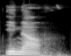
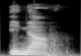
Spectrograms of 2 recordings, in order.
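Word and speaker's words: enough: আফ রাফ রাফ মানে রুক্ষ নেক্সট শব্দটি হলো ইনাফ ই এন ও ইউ জি এইচ ইনাফ ই এন ইন ও ইউ জি এইচ আপ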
